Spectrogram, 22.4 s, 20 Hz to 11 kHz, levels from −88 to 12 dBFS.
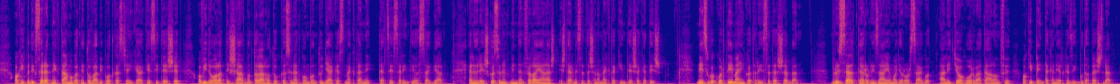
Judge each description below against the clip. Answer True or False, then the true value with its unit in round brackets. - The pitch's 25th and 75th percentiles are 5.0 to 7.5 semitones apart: False (2.5 semitones)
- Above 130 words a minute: False (120 wpm)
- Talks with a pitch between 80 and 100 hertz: False (110 Hz)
